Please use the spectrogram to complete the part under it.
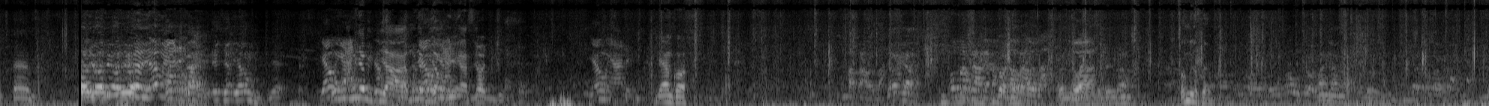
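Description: A crowd of men and women chatter and call out.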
